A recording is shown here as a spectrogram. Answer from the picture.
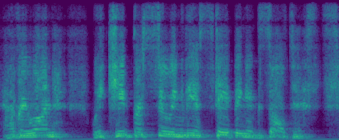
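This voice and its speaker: A man performs a cartoonish character voice. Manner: blunt, sarcastic.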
